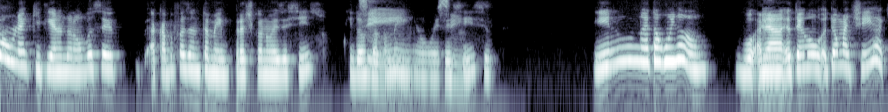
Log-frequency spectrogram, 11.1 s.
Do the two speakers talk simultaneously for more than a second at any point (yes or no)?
yes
